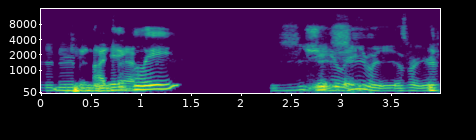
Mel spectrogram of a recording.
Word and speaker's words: Gigli: Pronounced Geely, It's Gigli. Gigli. Geegly. Gigli. How do you say it? Thought it was just Geely.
